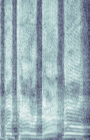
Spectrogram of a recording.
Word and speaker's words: pterodactyl: Give me a pterodactyl. – Yes, sir. – Ah, home run. – Hey, why can't pterodactyls? Why can't you hear pterodactyls? – Because they got a silent P.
